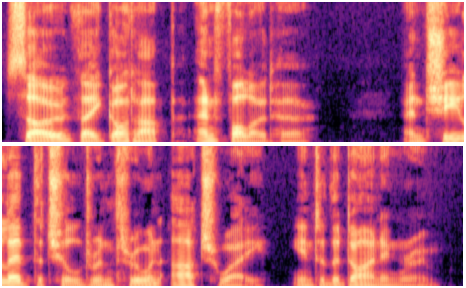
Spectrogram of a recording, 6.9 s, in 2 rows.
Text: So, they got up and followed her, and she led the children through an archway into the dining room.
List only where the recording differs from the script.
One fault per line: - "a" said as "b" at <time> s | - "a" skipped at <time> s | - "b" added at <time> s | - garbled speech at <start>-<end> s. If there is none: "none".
none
